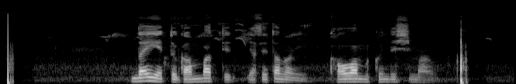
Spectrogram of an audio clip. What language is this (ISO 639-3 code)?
jpn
